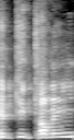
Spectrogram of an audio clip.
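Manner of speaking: very high-pitched, fake, put-on Chinese accent. Answering the other speaker's question about the phrase, in a put-on Chinese accent. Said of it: "Chinese accent".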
